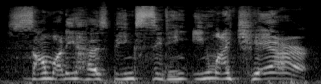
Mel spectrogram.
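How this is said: It is said in a great big, growling voice.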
